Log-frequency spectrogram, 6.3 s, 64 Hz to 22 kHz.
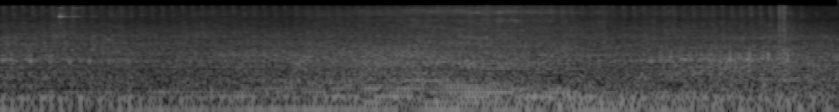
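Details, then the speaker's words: Honda Vario 125 injection scooter after repair of a rough-sounding engine by replacing only the cam rocker arm (pelatuk klep): even, smooth note swelling slightly with throttle, no top-end rattle; normal running. "oke Saya rasa cukup e jadi untuk motor Vario yang berkendala kemarin mesinnya itu kasar ya nah jadi penggantian itu hanya di bagian Plato kelb engak ada yang lain"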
